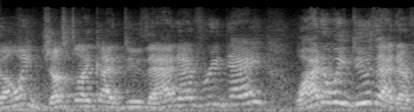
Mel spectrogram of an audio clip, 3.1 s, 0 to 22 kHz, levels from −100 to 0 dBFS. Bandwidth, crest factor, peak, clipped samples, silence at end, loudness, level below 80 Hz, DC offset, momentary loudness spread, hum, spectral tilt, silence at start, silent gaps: 16 kHz; 18 dB; -6 dBFS; under 0.1%; 0 s; -23 LUFS; -48 dBFS; under 0.1%; 6 LU; none; -5 dB/octave; 0 s; none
